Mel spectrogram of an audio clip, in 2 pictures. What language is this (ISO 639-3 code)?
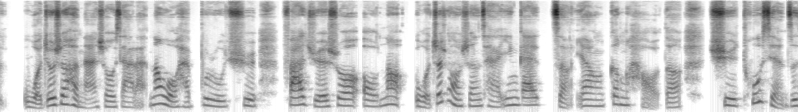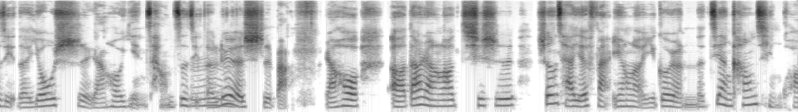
zho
